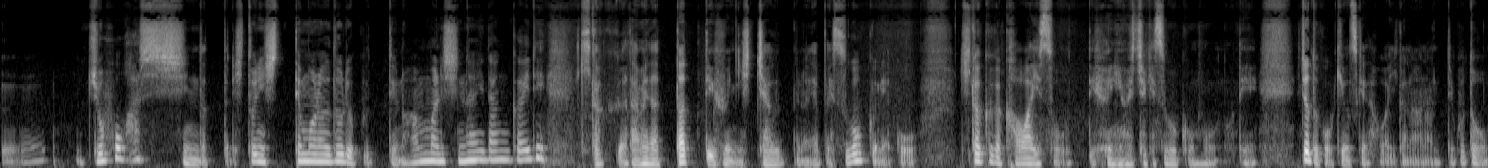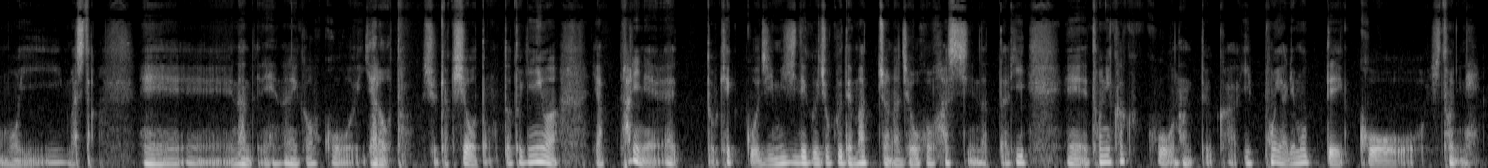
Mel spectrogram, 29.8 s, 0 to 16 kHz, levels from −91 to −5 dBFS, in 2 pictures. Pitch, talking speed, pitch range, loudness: 135 Hz, 410 characters per minute, 115-155 Hz, -32 LUFS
